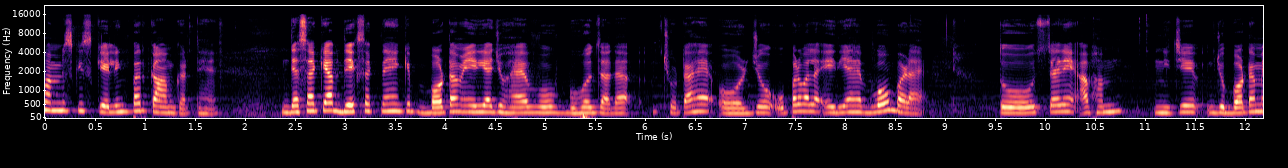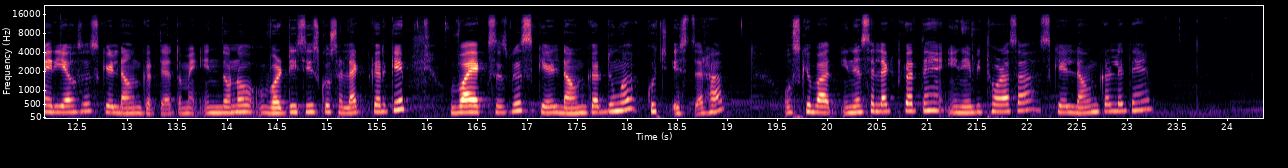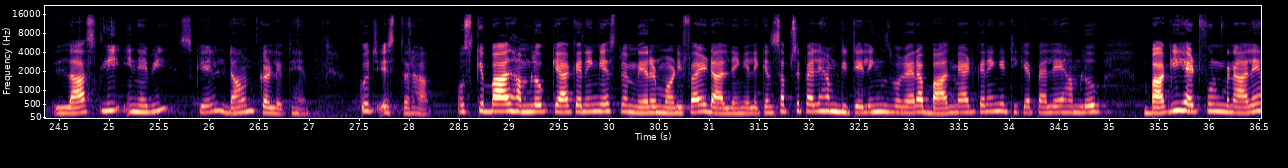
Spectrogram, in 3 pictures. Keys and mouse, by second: 2.0 right click, 2.3 middle click, 4.6 middle click, 6.8 middle click, 8.6 middle click, 10.7 click, 11.2 shift+click, 12.7 shift+click, 13.5 click, 16.2 s, 18.7 click, 18.7 y, 20.1 click, 21.3 s, 21.5 y, 23.4 click, 24.3 click, 25.0 s, 25.1 y, 26.4 click, 26.9 Tab, 27.3 middle click, 28.4 shift+middle click, 29.4 middle click, 30.0 middle click, 31.4-31.8 middle drag, 32.3 middle click, 32.7 middle drag, 33.6 middle click.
